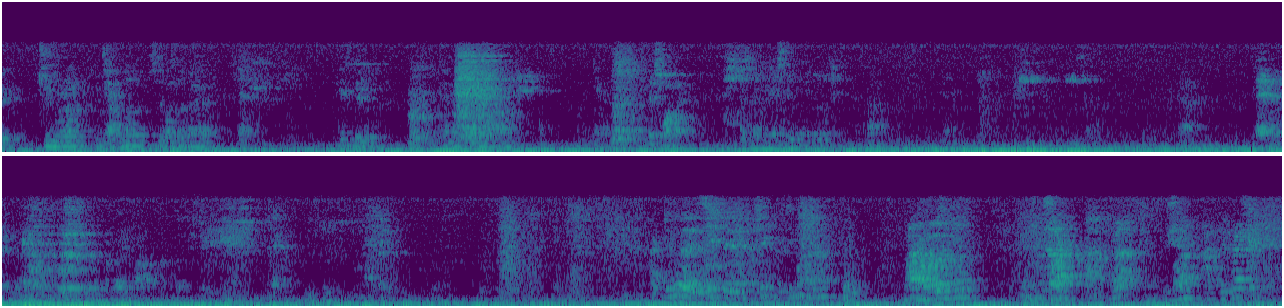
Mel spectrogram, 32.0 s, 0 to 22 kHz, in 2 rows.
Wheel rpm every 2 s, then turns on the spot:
0, 0, 0, 0, 0, 0, 0, 0, 0, 0, 0, 0, 0, 0, 0, 0.
none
